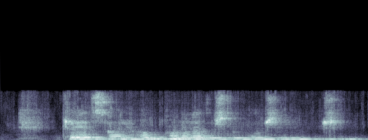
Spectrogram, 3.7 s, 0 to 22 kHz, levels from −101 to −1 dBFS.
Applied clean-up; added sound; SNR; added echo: neural separator model SepFormer DNS4.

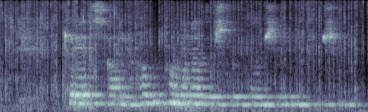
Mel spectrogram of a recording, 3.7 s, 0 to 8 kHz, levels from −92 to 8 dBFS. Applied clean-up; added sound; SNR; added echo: none; Tearing; 15 dB; reverberation time 0.6 s.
